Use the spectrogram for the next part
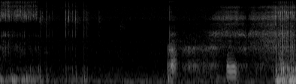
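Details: A boxer dog snores in deep, rough, rumbling rasps with a brief squeaky wheeze between breaths, louder than usual because of a head cold.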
